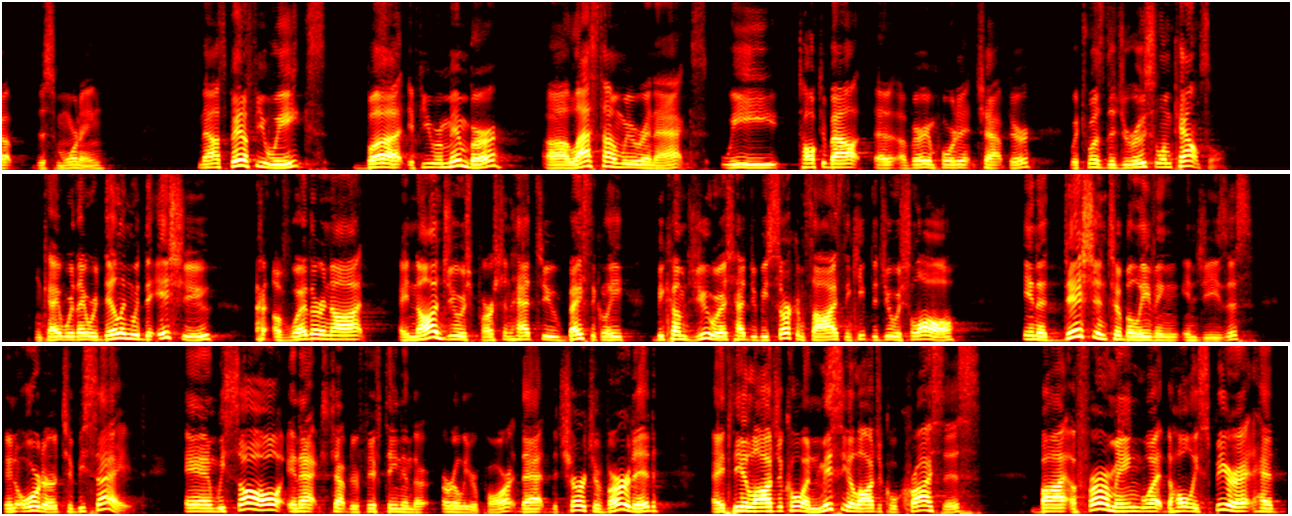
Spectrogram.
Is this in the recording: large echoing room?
yes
